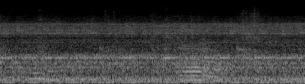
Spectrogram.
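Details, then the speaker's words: Steady mechanical hum and hiss of a suction machine, with faint whistling as the catheter port is covered, while its suction pressure is tested before use on a patient in an airway-suctioning demonstration; suction machine running. "Oke, sebelum kita ke pasien kita coba dulu kuat enggak tekanannya. Kalau nyedot ini posisi diutup artinya berarti cairannya disedot sini tarik ya."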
